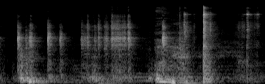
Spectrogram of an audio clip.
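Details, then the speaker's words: 2004 Ford Mustang, whole rack and pinion moving as the steering wheel turns: irregular dry creaks and clicks in short bursts, no engine beneath; worn rack mounting bushings, fix is replacing the bushings. "that's the same noise it makes when you turn the steering wheel that's what that creaky noise is coming from and it's the bushings in here that are bad"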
